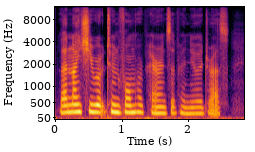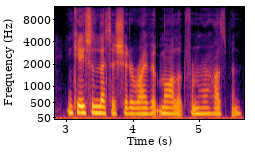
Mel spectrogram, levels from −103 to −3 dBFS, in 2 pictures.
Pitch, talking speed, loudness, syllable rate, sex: 195 Hz, 245 wpm, -18 LUFS, 6.3 syllables/s, female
